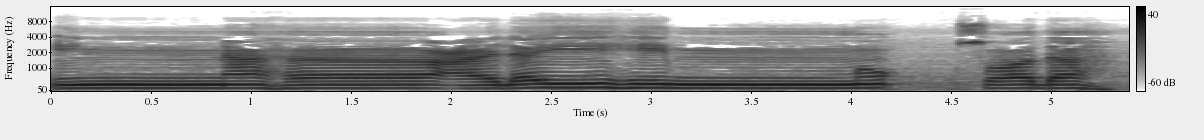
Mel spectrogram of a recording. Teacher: এখানে ইন গুণ হবে নুনের মধ্যে তাসদীদের কারণে, হা জবর বাম পাশে খালি আলিফ এক আলিফ টানতে হবে।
